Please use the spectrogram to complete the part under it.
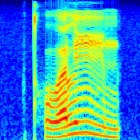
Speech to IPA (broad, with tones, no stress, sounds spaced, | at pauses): t̪ʰ u˩˧ ə̯ l iː˥˨ m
